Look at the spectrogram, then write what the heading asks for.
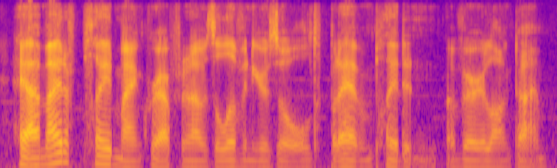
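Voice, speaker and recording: A young man streaming a flight game, chatting to his viewers in a low-key, monotone voice. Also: a little fast, slight background noise. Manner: low-key, talks to chat while playing. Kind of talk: casual gaming stream chat. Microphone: cheap headset mic. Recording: dull headset mic with game music.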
